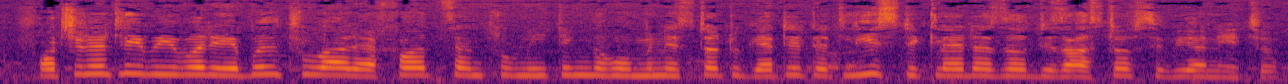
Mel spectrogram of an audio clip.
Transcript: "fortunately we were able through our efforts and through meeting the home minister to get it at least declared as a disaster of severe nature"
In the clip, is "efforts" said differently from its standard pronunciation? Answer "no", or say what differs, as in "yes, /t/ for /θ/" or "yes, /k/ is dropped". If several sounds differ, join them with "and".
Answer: no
